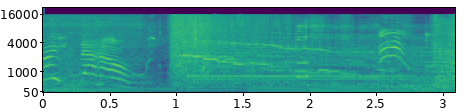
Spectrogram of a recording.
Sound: laughing; meowing

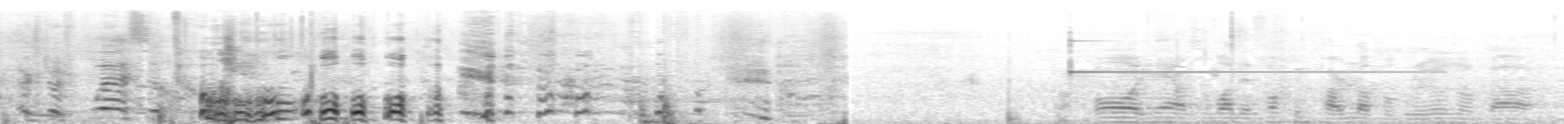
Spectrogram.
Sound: laughing

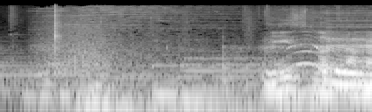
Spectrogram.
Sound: twinkling; snaps fingers

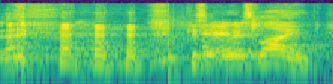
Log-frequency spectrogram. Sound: laughs

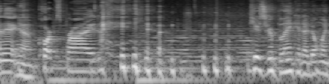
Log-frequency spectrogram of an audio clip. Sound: laughing

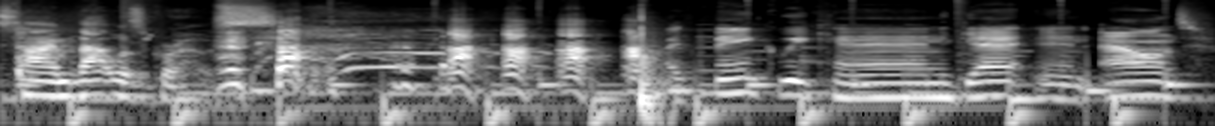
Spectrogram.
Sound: laughs

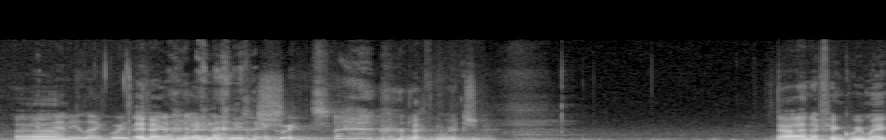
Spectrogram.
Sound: laughs

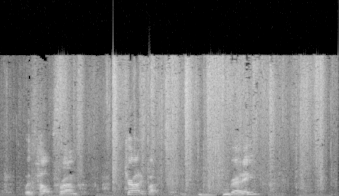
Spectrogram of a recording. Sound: dog pants

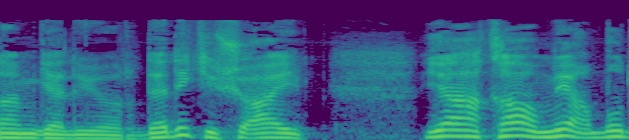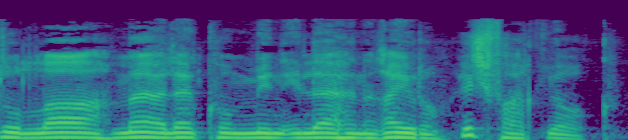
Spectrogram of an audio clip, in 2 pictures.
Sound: reciting the verse

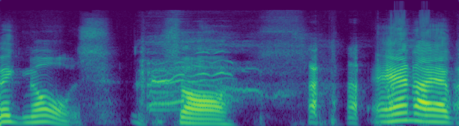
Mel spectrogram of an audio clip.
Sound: laughing

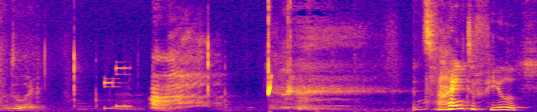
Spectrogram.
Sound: clicking; groaning

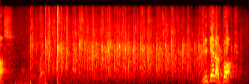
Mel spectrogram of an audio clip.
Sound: audience applauding

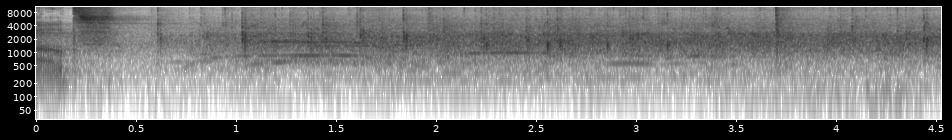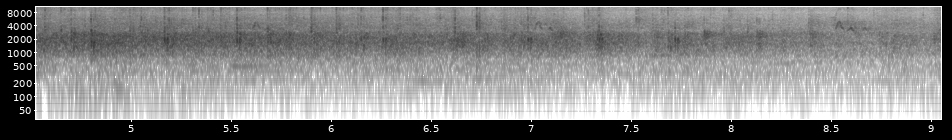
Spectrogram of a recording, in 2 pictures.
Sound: applause

